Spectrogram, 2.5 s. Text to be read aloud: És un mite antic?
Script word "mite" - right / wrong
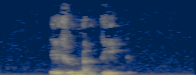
wrong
